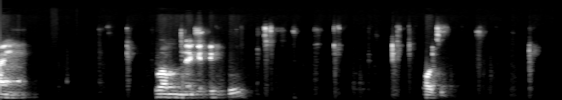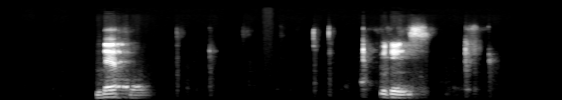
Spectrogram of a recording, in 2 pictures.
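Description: A man explains calmly, speaking in short bursts with pauses.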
